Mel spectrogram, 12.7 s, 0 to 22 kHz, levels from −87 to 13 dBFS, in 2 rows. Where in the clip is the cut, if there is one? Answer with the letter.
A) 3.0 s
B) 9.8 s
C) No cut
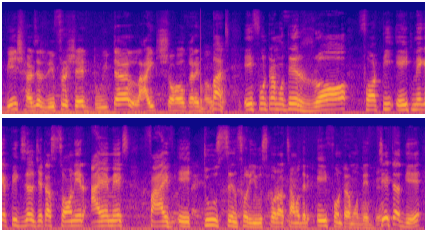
A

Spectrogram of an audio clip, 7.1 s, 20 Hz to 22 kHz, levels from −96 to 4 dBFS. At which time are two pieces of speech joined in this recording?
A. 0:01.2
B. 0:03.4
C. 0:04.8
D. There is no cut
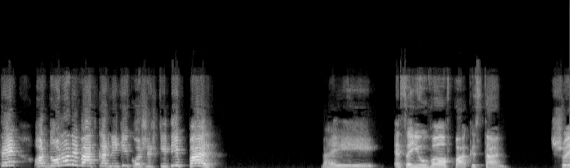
C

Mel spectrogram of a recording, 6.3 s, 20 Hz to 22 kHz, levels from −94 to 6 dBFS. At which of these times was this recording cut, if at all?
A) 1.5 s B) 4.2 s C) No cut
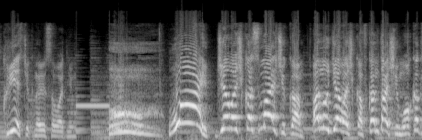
A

